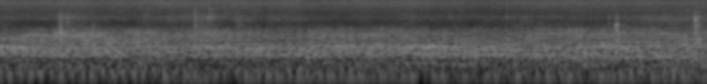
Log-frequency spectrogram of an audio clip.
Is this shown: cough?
no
